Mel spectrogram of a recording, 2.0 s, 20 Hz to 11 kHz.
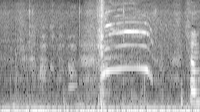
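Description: Steady low rumble of the 4x4's engine crawling at low revs. About a second in, a brief high-pitched squeal lasting half a second: a nervous cry from the driver as the vehicle leans over the axle-twist.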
